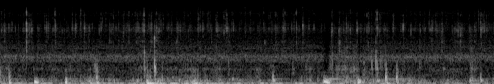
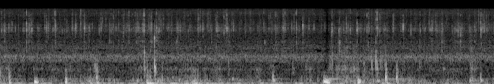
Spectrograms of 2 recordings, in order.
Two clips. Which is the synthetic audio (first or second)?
second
